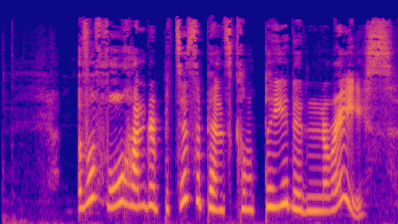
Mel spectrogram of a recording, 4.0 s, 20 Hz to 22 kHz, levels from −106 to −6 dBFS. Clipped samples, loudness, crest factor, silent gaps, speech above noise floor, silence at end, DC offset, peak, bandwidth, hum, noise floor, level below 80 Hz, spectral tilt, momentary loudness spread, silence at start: under 0.1%; -29 LUFS; 22 dB; none; 30 dB; 0.05 s; under 0.1%; -8 dBFS; 16 kHz; none; -60 dBFS; -72 dBFS; -1 dB/octave; 7 LU; 0.55 s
